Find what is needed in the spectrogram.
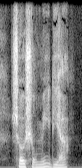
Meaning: social media
- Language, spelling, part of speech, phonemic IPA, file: Dutch, social media, noun, /ˌsoː.ʃəl ˈmiː.di.aː/, Nl-social media.ogg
